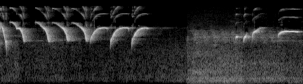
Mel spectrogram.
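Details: Canary singing a master song meant to train young birds and get canaries singing quickly: a run of about six loud, high downslurred notes, a brief pause with faint background rustle, then thin rising whistles.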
